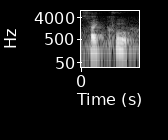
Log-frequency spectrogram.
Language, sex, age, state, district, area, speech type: Assamese, male, 45-60, Assam, Kamrup Metropolitan, rural, read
